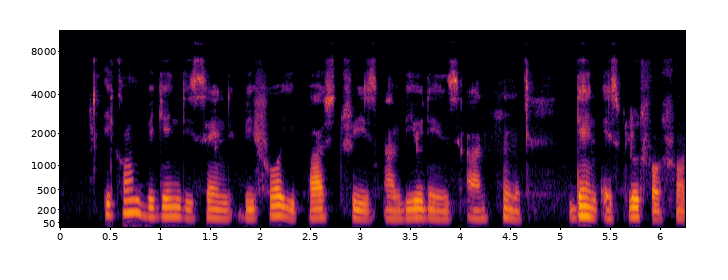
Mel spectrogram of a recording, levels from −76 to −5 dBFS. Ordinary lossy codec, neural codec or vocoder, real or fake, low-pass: Opus, 32 kbps; none; real; 7.2 kHz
